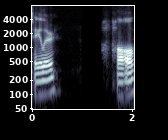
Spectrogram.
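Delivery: hushed, very quiet, hardly audible. Retelling how a man leaned in and answered after staring, retelling a very quiet remark. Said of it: "says very quietly".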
